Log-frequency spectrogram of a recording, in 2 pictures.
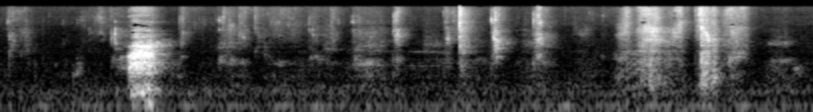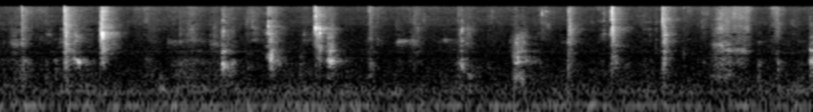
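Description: Close mouth sounds of a person eating boiled lechon pork by hand: irregular wet chewing and lip smacks, with louder sucking or biting sounds about a second and a half in and again about six and a half seconds in.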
